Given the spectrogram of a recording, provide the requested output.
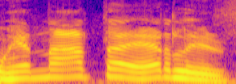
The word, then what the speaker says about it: Renata Erler: Estou aqui com Renata Erler, falei certo? – Falou certo.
